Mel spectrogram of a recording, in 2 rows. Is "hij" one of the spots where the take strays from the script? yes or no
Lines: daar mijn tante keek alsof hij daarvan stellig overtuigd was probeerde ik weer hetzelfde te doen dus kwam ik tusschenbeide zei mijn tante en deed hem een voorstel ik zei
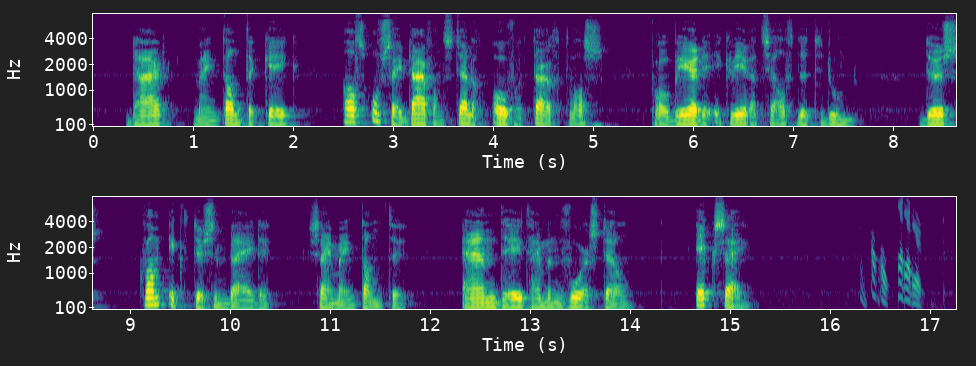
yes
